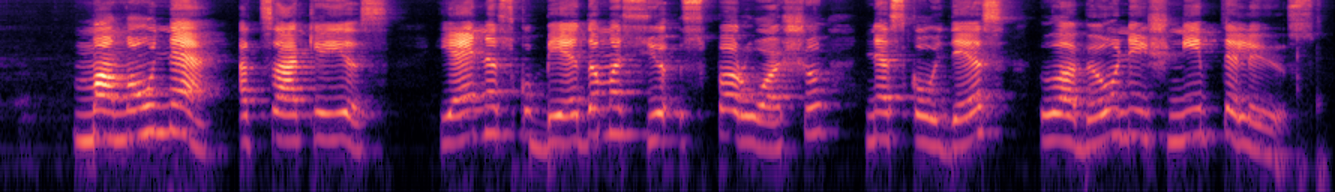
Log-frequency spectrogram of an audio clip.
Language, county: Lithuanian, Klaipėda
